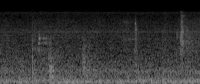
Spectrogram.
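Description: Faint, irregular footsteps and taps on a wooden stage floor as an actor walks across the set, heard over steady camcorder hiss and room noise.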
